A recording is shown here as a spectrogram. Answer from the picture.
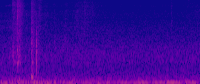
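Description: Faint background noise in a pause: a steady low rumble with a few light clicks in the first half-second.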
